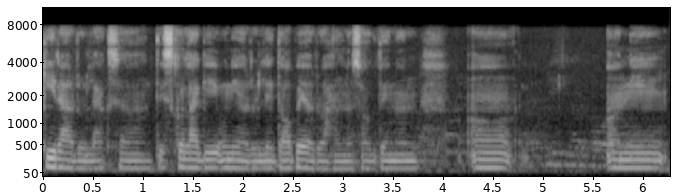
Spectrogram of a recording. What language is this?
Nepali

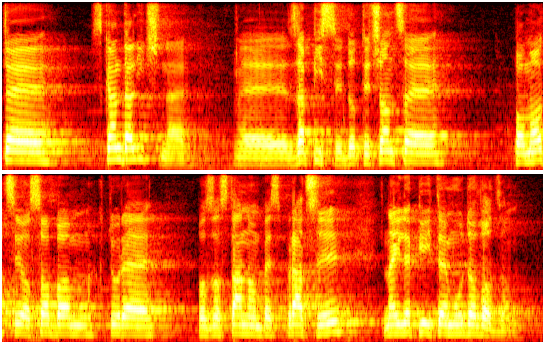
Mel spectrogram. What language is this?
Polish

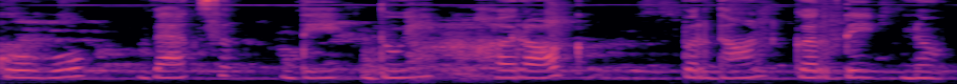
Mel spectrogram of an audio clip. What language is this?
Dogri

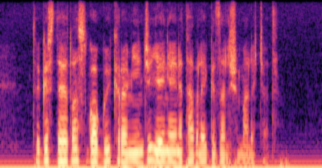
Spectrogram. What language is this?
Amharic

